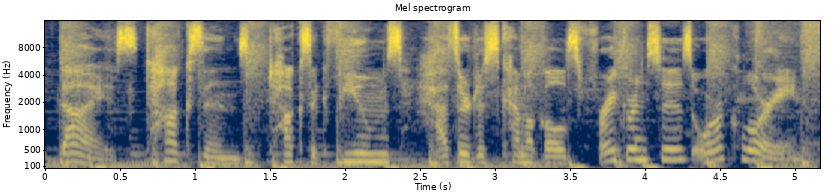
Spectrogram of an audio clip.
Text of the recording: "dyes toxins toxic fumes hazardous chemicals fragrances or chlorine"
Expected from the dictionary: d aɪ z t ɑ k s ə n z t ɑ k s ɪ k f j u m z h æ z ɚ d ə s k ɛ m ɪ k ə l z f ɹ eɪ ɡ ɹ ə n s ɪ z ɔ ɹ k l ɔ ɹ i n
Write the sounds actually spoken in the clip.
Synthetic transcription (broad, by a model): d aɪ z t ɑ k s ə n z t ɑ k s ɪ k f j u m z h æ z ɚ d ə s k ɛ m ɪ k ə l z f ɹ eɪ ɡ ɹ ə n s ɪ z ɔ ɹ k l ɔ ɹ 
